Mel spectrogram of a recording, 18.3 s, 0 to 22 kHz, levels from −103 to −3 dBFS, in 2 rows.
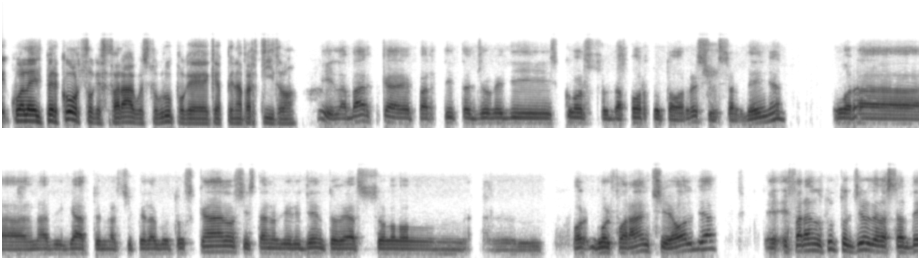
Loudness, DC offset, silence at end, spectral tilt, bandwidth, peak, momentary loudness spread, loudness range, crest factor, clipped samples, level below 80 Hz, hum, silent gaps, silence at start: -28 LUFS; under 0.1%; 0 s; -6 dB/octave; 7.8 kHz; -8 dBFS; 12 LU; 3 LU; 20 dB; under 0.1%; -68 dBFS; none; 5.58-5.62 s, 7.97-8.03 s, 8.10-8.28 s, 16.35-16.39 s; 0 s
